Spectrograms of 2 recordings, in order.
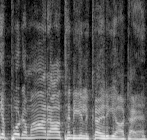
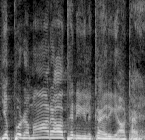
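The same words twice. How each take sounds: The two takes are said the same way.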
